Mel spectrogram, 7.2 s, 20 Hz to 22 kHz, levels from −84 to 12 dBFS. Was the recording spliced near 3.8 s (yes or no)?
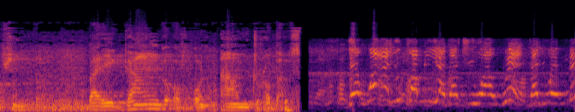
yes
